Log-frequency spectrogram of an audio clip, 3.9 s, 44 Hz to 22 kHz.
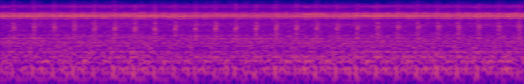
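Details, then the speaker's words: LS1 with 241 heads from a 2004 GTO, swapped into a drift car with headers: sharp, even ticking about six per second over a steady idle; seller thought it was lifter tick, now louder, possibly overheated, cause unconfirmed. "you know the buyer told me that they thought it was just a lifter tick it's definitely more now there could be issues with the lifters could be other things"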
